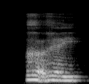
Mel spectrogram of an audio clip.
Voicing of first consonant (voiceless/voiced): voiced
